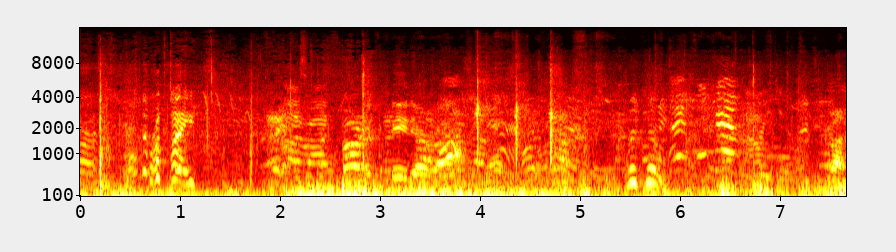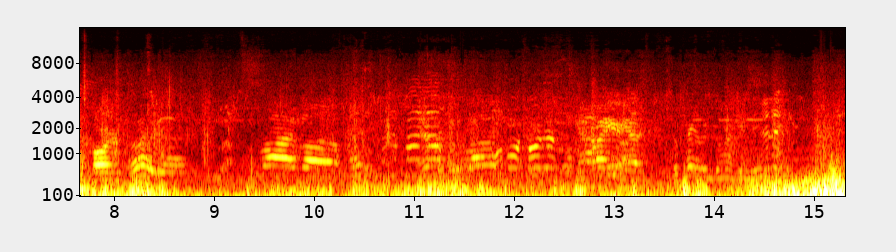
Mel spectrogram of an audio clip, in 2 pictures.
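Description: Men and women call out and chatter across an open field.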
